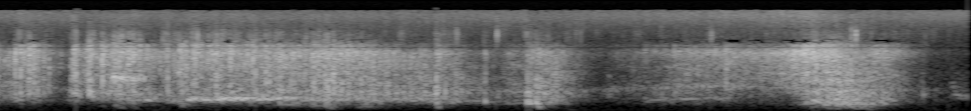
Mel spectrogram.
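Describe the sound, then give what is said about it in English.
A log bridge, chopped with an axe, gives way in a long, loud splintering crash and falls to the floor of a ravine far below, with crackling snaps and tumbling rumbles running together before a final surge of breaking timber. “With a few more blows, the fugitive finally sent it crashing to the floor of the ravine far below.”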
